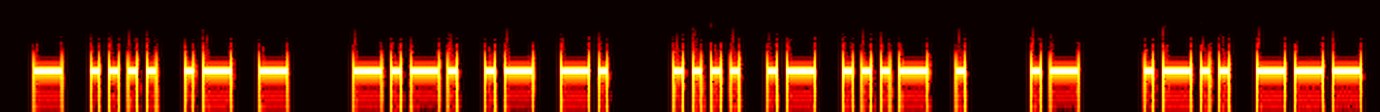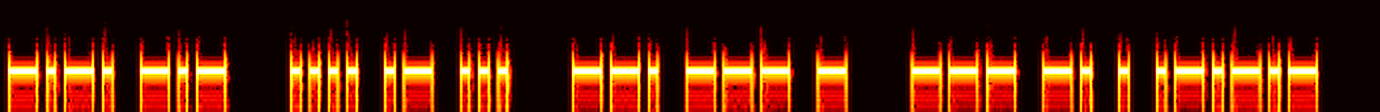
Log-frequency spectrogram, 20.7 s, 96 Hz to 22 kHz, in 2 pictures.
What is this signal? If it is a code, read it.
Morse code, heard as a keyed tone, about 17 wpm, 700 Hz. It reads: THAT CAN HAVE A LOCK HAS GOT ONE.
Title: Sentences from Top 1300 Words 17wpm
